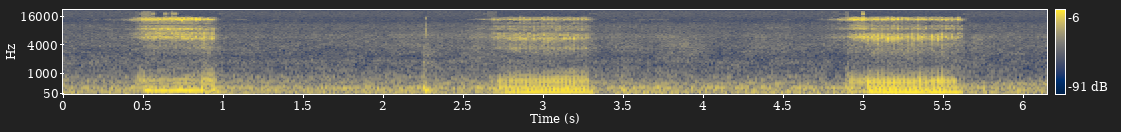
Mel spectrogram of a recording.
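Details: 10-week-old black and brindle French bulldog puppy asleep: short, tonal, whistling snores about 26 a minute over light room noise; snoring.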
